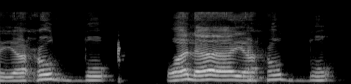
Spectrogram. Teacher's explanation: वला यहुद्दु में आपने दाद जरा अच्छे अंदाज से निकालिए, दाद में तशदीद भी अच्छे से जाहिर कीजिए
